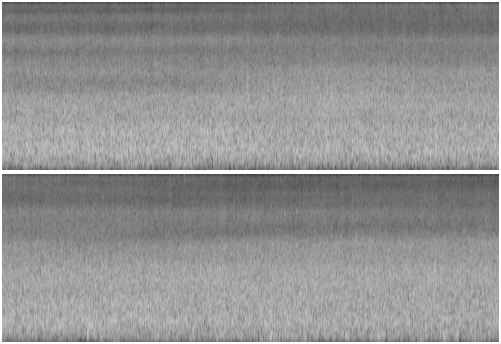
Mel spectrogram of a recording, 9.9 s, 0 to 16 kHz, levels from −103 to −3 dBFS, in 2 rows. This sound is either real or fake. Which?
real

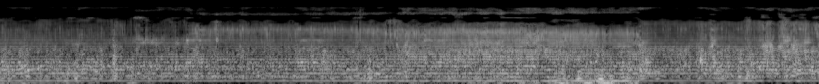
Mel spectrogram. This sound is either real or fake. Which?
fake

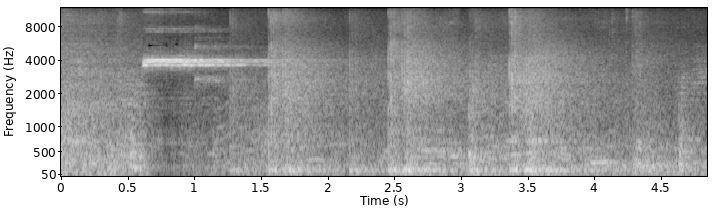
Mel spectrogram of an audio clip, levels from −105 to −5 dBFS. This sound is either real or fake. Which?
real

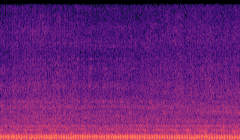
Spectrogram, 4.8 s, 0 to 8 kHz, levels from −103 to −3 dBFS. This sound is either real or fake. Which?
real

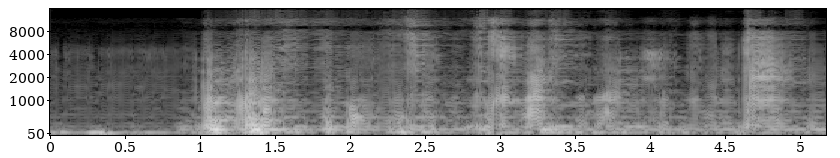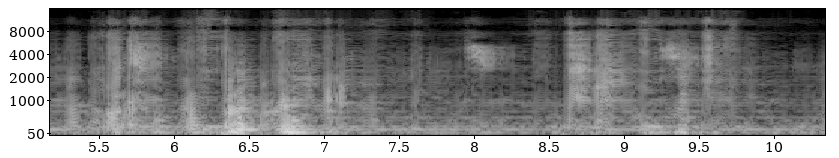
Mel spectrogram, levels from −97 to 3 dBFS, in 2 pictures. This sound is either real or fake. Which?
fake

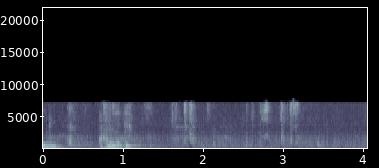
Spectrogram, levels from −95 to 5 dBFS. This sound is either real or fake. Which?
real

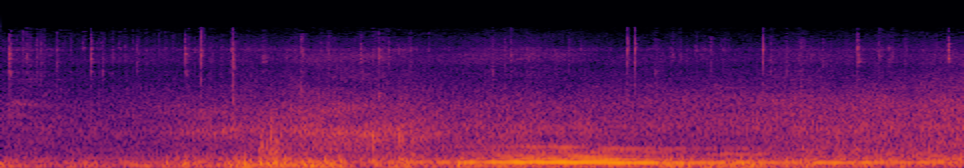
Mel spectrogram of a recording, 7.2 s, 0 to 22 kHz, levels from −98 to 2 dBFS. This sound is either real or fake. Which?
real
